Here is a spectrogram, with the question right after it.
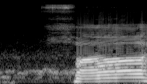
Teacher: یہ نیچے کا جو ہونٹ اس کا تر حصہ اور اوپر کے جو دانت ہے اس کے جو کنارے ہیں وہاں سے یہ لفظ فا ادا ہوگا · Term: حروف شفویہ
